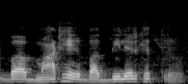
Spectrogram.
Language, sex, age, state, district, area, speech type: Bengali, male, 45-60, West Bengal, Birbhum, urban, spontaneous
